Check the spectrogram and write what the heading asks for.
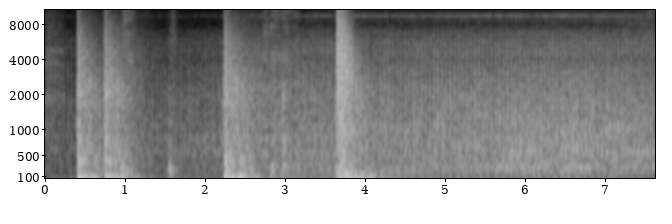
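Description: A helicopter lands outside, its steady, droning rotor roar filling the scene, preceded by several sharp, loud bangs in quick succession during the first few seconds. No one speaks.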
